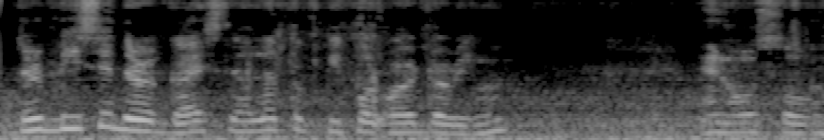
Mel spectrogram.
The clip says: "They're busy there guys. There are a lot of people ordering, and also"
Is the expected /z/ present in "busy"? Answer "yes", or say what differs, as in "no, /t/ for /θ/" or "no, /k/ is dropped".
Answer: no, /s/ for /z/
